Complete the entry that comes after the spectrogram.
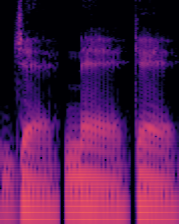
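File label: "jeneke", concatenated syllables; Affixing experiment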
